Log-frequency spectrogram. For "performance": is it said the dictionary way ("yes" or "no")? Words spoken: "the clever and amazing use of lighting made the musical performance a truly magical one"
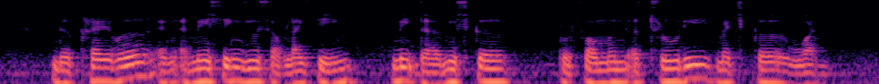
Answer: no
